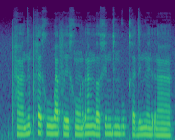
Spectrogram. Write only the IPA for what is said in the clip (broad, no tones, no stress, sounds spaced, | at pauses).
pʰ æ̃ d ẽ pʰ ɛ x u w æ f e x õ r æ̃ ŋ ɜ x e ŋ ɡ e ŋ ɡ u kʰ ɛ d e ŋ ẽ r æ̃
